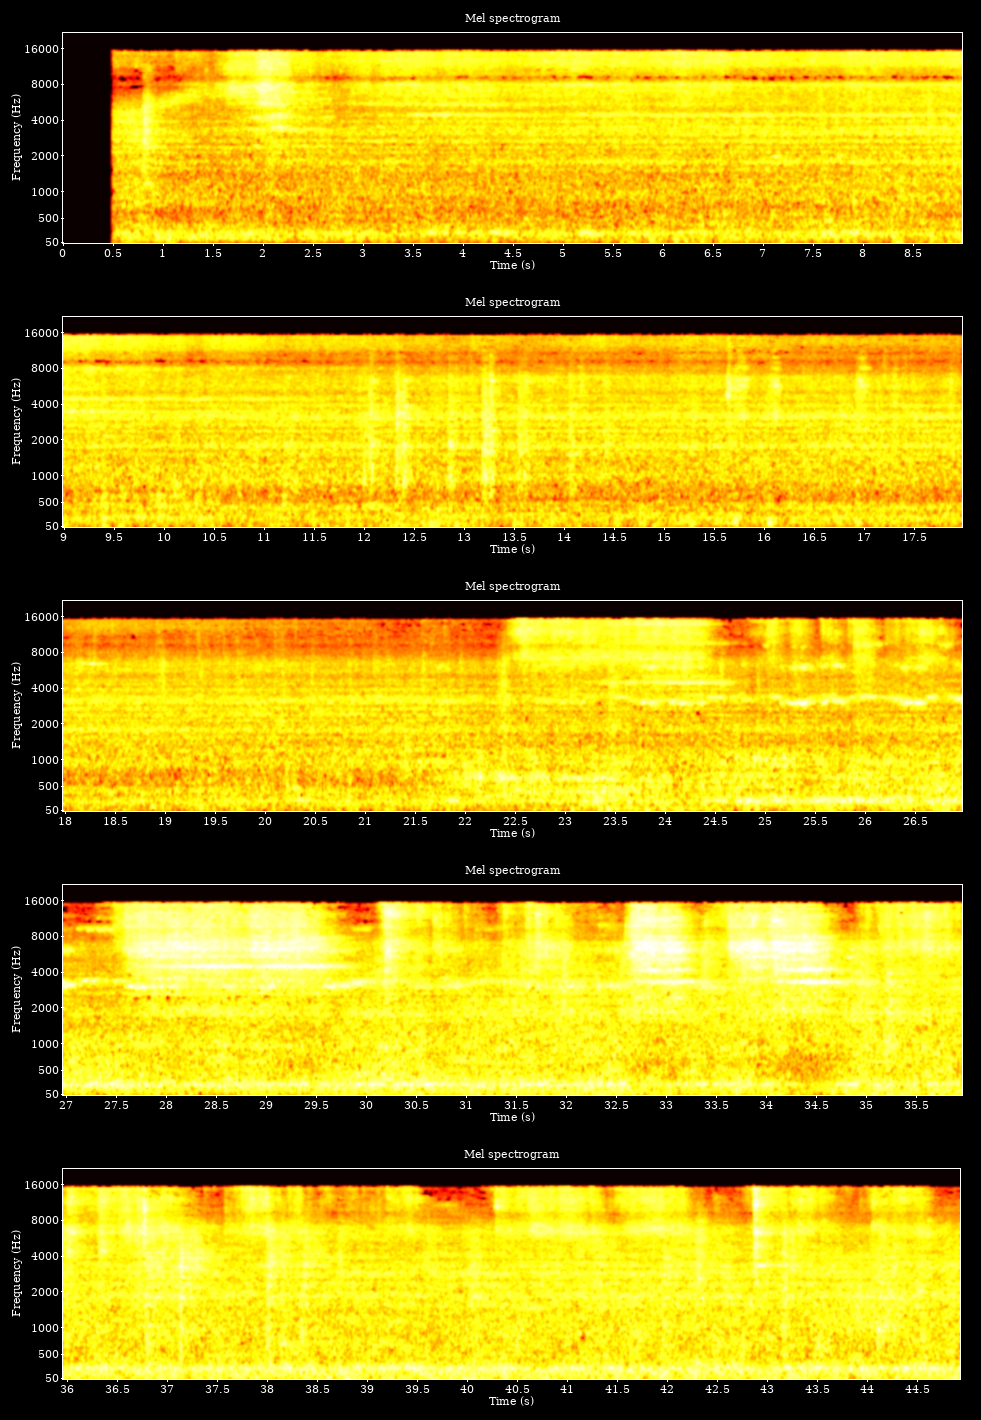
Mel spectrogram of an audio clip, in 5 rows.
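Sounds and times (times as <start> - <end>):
train wheels rumbling and rattling: 0.5 - 44.9
high wheel squeal: 23.6 - 34.8.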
